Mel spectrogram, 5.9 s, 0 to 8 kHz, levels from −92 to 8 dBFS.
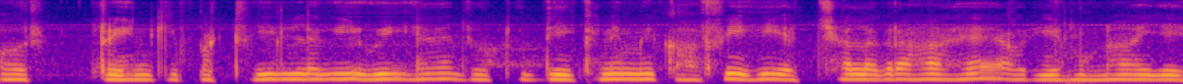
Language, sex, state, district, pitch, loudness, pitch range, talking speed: Hindi, male, Uttar Pradesh, Jalaun, 180 Hz, -19 LUFS, 170-185 Hz, 210 wpm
